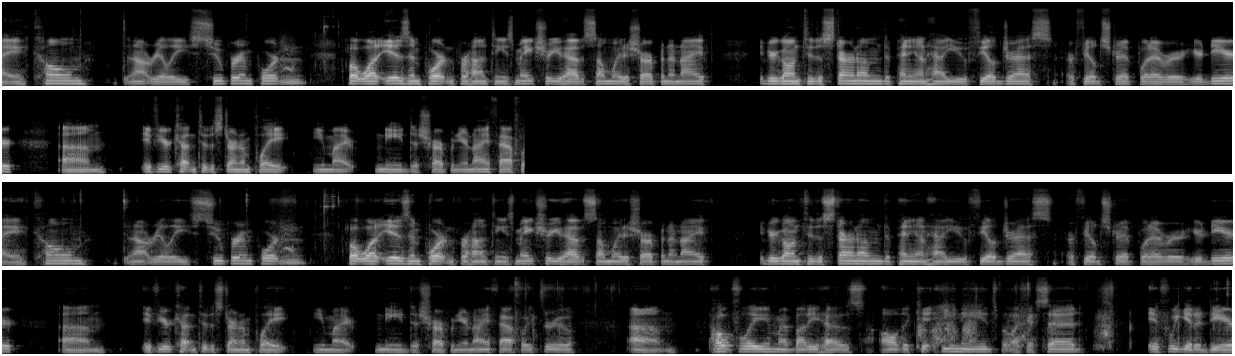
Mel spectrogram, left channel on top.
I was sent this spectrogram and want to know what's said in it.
comb. Not really super important, but what is important for hunting is make sure you have some way to sharpen a knife. If you're going through the sternum, depending on how you field dress or field strip, whatever your deer, if you're cutting through the sternum plate, you might need to sharpen your knife halfway through. Hopefully my buddy has all the kit he needs, but like I said, if we get a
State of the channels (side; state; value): left; drops out; at 17.6 s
